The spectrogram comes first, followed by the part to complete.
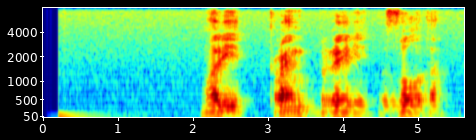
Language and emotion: Russian, neutral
